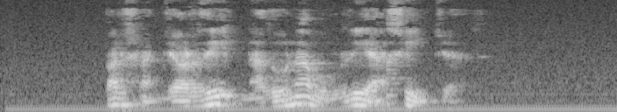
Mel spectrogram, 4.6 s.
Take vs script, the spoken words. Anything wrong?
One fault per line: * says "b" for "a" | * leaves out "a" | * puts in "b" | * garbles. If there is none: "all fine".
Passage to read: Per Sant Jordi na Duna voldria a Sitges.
all fine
